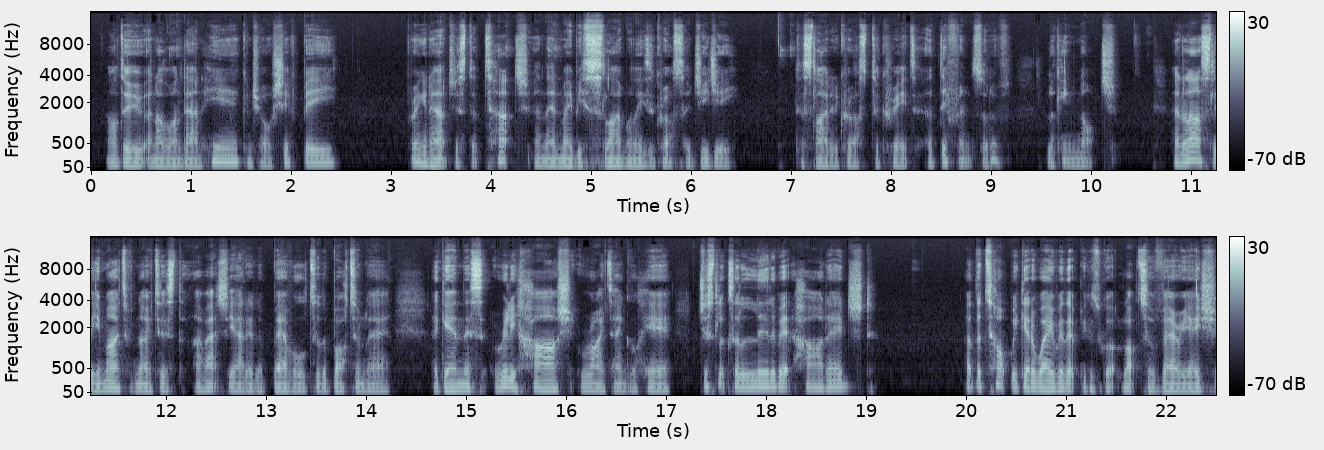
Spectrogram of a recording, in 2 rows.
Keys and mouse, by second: 0.6 click, 1.6 ctrl+b, 5.6 g, 5.7 g, 6.8 click, 7.0 Tab.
